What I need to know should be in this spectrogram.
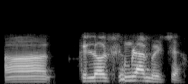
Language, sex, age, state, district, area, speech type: Sindhi, male, 45-60, Gujarat, Kutch, rural, conversation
